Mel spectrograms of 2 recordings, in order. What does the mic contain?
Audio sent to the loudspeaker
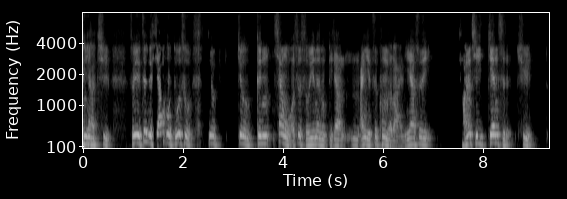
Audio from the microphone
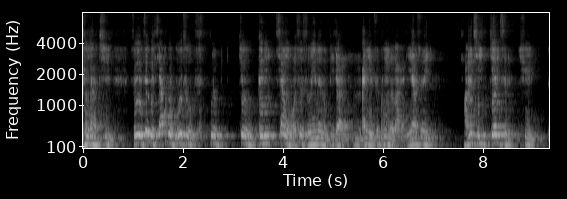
echo only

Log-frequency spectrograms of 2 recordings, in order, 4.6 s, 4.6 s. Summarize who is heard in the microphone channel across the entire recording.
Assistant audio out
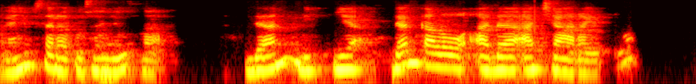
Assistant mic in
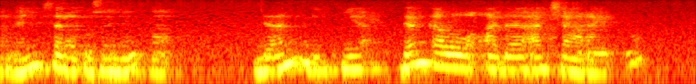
echo only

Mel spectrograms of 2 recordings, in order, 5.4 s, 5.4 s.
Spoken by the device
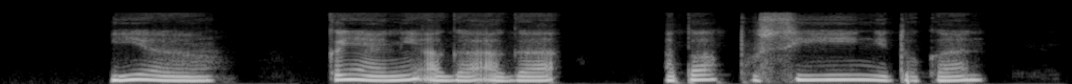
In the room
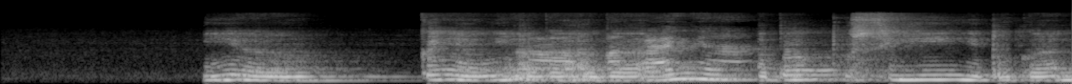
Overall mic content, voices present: both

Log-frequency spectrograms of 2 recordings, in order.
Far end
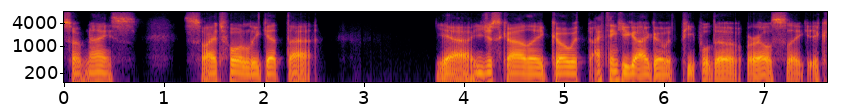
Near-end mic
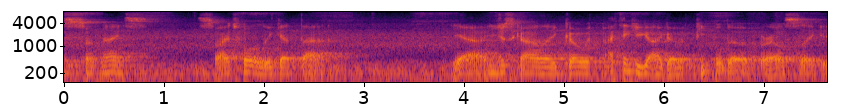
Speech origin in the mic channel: echo only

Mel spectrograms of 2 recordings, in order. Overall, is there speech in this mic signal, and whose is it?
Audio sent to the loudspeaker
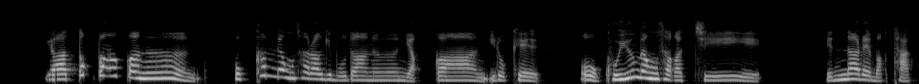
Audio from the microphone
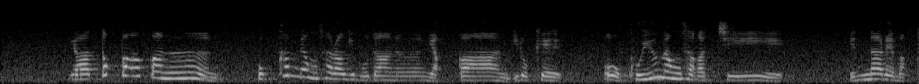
echo only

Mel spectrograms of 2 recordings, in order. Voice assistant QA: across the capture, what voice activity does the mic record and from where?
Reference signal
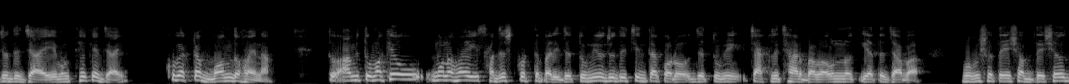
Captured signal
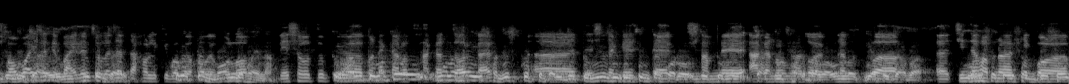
both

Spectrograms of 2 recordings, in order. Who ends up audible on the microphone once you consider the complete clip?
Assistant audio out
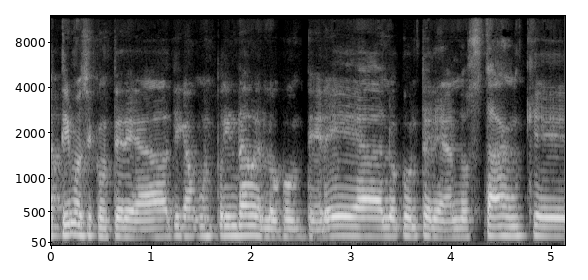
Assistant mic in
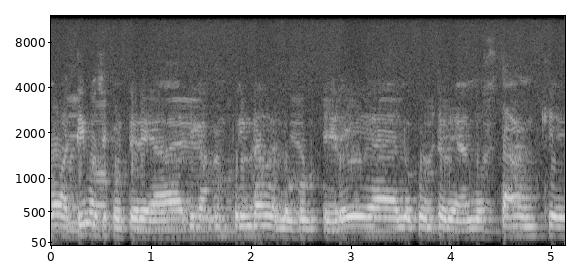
both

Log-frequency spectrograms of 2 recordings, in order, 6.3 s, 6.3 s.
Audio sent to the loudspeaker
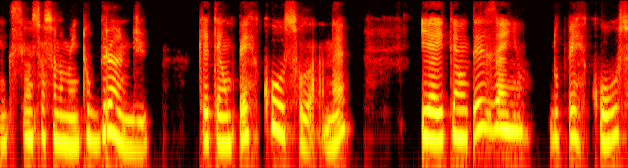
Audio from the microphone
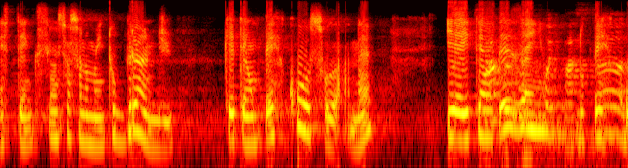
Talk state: both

